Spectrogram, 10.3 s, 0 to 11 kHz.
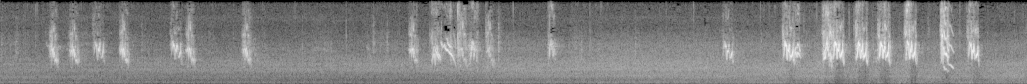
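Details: At a Tenmangu shrine on 3 July 2020, sparrows come to greet: thin, high chirps spaced out at first, then a louder, denser volley of repeated tweets toward the close.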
